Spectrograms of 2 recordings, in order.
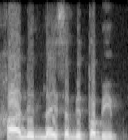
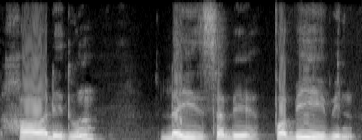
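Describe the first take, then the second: First: The word-final case endings are left off. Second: The word-final case endings are clearly pronounced. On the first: The speaker calls it wrong. "ऐसा मत कहिए" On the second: The speaker calls it right. "इसका एराब जाहिर कीजिए बोलने के वक्त"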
